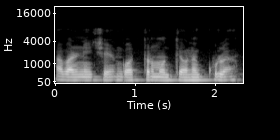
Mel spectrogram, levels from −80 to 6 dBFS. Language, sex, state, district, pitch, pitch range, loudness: Bengali, male, Tripura, West Tripura, 120 Hz, 120-125 Hz, -17 LUFS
